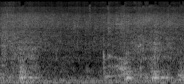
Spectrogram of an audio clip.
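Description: Fish roe frying in a pan with tomato, green chili, coriander and cumin: a steady close sizzle with a few light scraping stirs of a utensil against the pan.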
